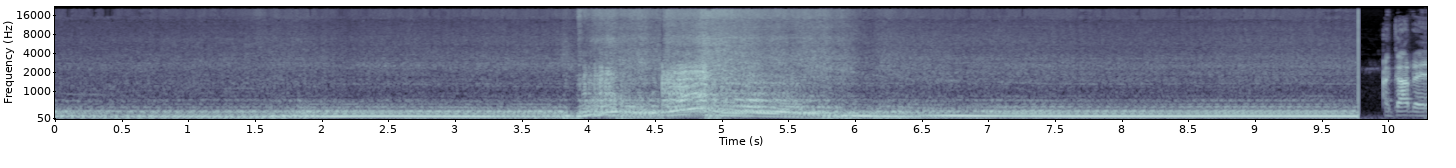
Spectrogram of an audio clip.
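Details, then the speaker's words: 1994 Mustang GT V8 with new Pypes SFM29V stainless catback replacing droning Flowmaster Super 44s, heard 8-10 feet away: deep, even idle burble with two clean throttle blips, no knocks or rattles; healthy exhaust. "It's time to get inside the car and fire it up, see what it sounds like. You're 8 to 10 feet away, and so you're gonna get the full blast, I guess."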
